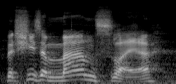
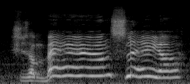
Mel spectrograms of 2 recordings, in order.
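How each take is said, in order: First: It is said in a normal speaking voice. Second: It is said in a high falsetto voice.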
